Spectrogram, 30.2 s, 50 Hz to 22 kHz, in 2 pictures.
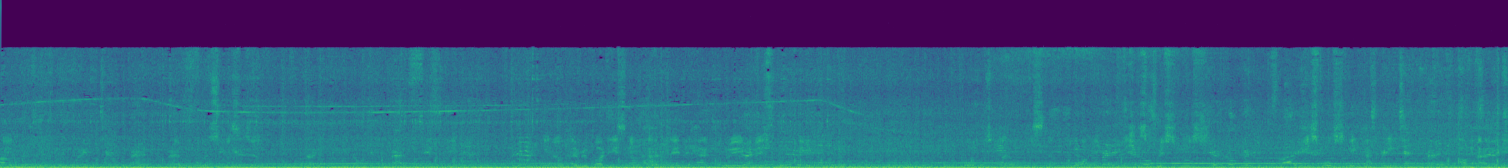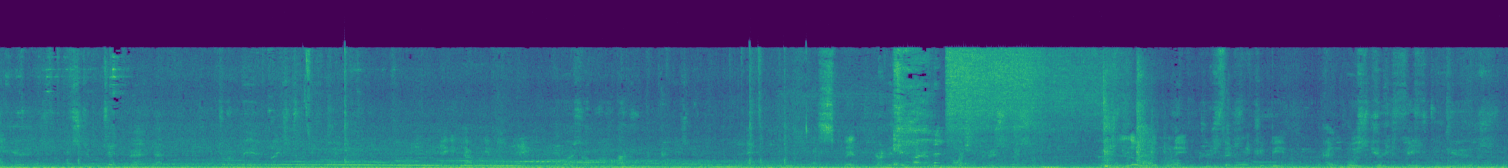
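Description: Volvo B7TL double-decker bus's engine and driveline heard from inside the passenger saloon: a steady low drone with a faint whine that rises gently early on, then a whine that falls in pitch over several seconds past the halfway point as the bus slows.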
